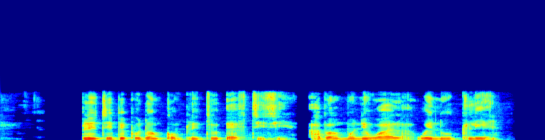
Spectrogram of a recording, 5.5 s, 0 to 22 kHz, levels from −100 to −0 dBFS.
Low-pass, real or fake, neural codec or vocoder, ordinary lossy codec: none; real; none; none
